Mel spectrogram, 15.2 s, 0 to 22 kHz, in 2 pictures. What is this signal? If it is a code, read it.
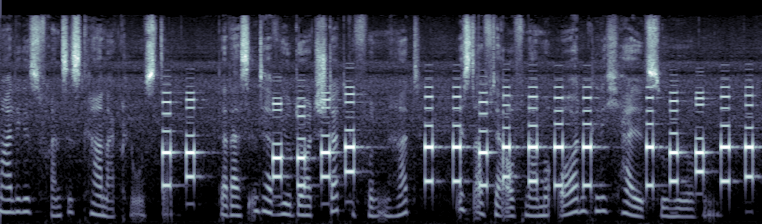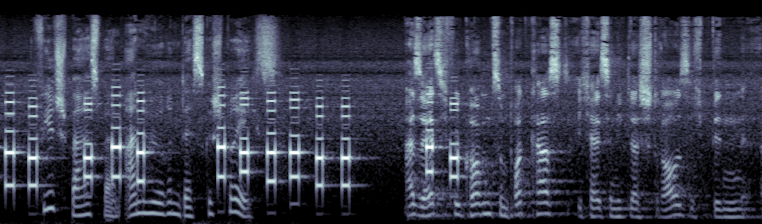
DTMF, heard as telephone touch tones, dialled by hand, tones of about 80 ms. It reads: 28 718# 6629633 3506921 795 905811 #7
